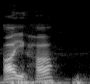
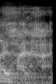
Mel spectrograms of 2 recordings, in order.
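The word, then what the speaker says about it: Häyhä: Este no es otro más que Simo Haija, también pronunciado Simo Haija, pero más conocido por su escalofriante apodo, la Muerte Blanca.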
